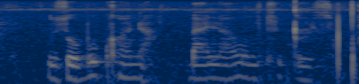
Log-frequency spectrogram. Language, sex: Zulu, female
